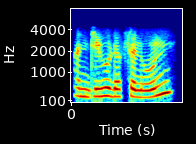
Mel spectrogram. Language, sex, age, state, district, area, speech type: Dogri, female, 18-30, Jammu and Kashmir, Kathua, rural, conversation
